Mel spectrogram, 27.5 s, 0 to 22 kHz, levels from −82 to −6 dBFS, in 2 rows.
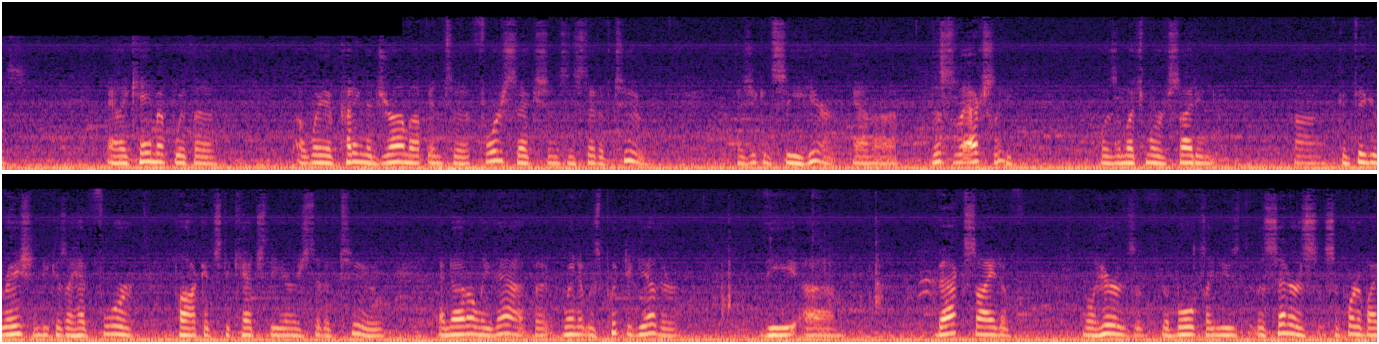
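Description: For the first 4.0 s the sound is dull, with nothing above 9.6 kHz and heavier codec artefacts, then brightens abruptly without a gap. This is an adaptive stream starting at a low bitrate, which fits AAC at 32 kbit/s stepping up to 96 kbit/s.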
